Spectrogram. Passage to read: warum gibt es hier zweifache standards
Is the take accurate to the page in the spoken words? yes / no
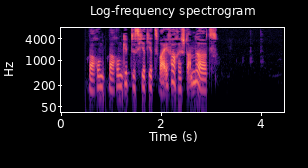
no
